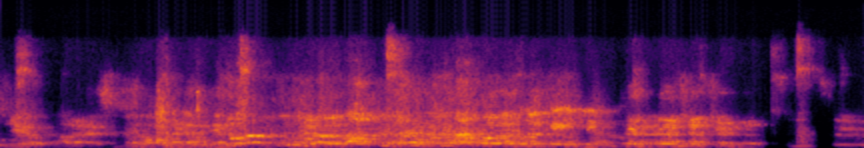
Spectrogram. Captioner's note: laughter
